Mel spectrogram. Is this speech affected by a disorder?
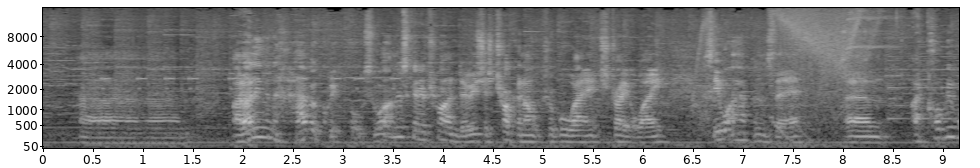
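No.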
